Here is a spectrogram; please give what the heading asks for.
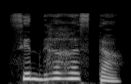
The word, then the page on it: ಸಿದ್ಧಹಸ್ತ: Kannada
